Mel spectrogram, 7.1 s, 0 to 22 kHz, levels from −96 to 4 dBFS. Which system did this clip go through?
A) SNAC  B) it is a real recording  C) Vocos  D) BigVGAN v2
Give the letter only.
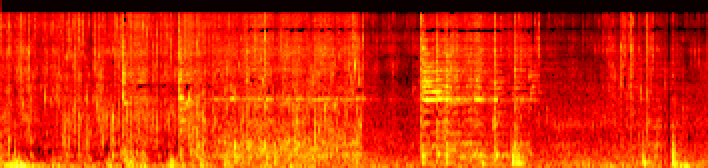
B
